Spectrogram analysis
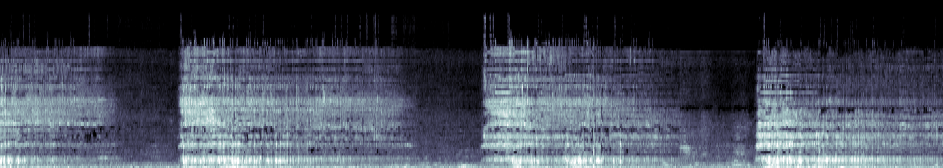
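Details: Person sitting in a chair during yoga meditation, asleep: loud, rough breathing noises in long bursts every few seconds with quieter gaps; snoring during sleep.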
